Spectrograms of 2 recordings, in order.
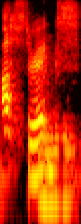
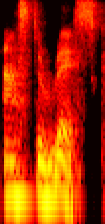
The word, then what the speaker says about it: asterisk: know the little star that you sometimes see asterix exactly asterix you said but it's actually did you know it's actually an asterisk so the word is actually asterisk i mean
